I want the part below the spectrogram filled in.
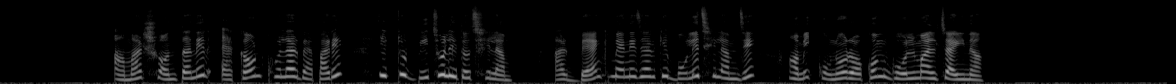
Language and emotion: Bengali, fearful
